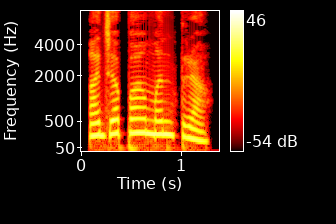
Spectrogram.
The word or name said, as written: ಅಜಪಾಮಂತ್ರ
